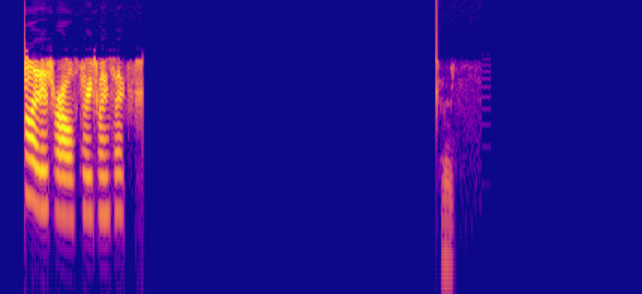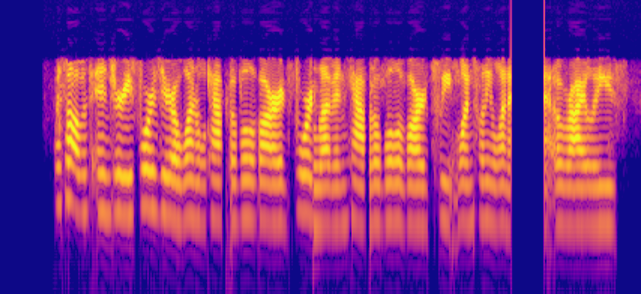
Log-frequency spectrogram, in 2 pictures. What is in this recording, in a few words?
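Raleigh Police Northeast District Dispatch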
